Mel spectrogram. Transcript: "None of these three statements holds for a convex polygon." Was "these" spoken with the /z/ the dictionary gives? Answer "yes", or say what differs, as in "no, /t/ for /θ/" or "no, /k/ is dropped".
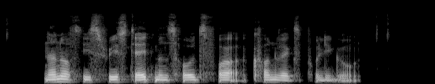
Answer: no, /s/ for /z/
